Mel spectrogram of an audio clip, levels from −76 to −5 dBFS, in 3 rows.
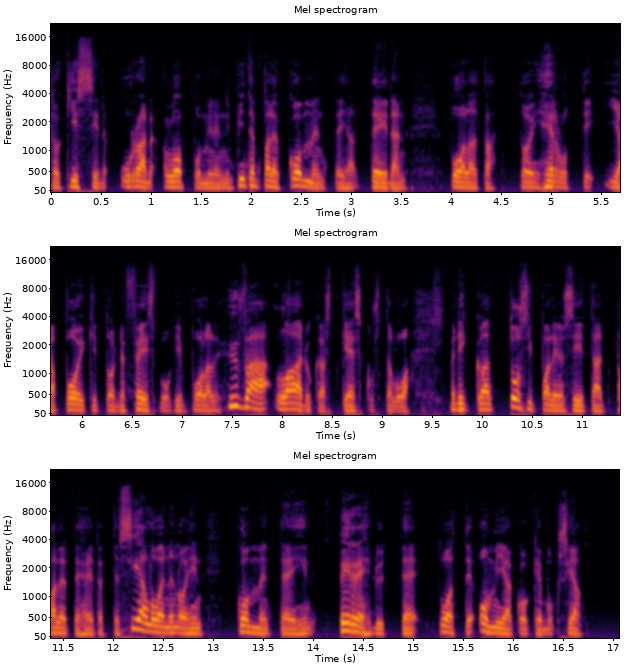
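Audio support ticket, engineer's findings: Low steady buzz at 60 Hz with fizzy hash above it, well under the speech, present from start to end. Video or display buzz: screen or video cable coupling into the audio path at the picture's field rate.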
